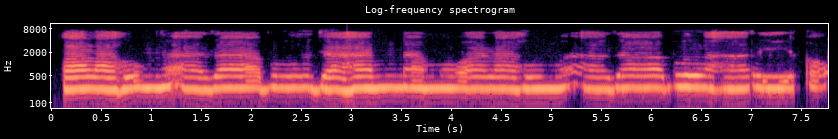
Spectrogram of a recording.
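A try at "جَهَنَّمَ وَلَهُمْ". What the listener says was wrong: Kalau Ibu Yati mau waqaf boleh, jahannam boleh. Tapi kalau diwasal juga boleh, cuman harus dibaca maknya. Jangan jahannam walahum, enggak. Jahannama walahum. Kalau mau diwasal.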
